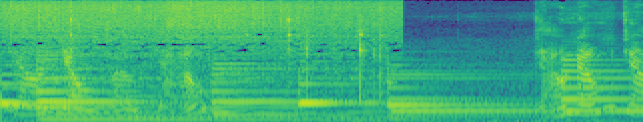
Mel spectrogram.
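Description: Minced shallots, garlic, lemongrass and ginger sizzling as they hit hot oil in a stainless steel pot; the sizzle cuts off suddenly about two and a half seconds in. Background keyboard music plays throughout and is the louder sound.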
